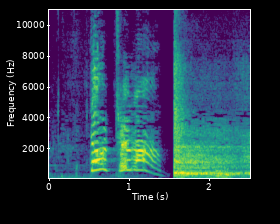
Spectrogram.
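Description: A young child squeals up close.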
